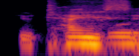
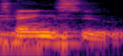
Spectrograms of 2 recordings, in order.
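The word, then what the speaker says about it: Uytengsu: You can tell us how to pronounce Fred's last name. Tangsu. Tangsu.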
